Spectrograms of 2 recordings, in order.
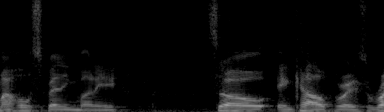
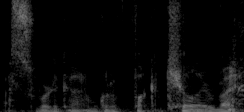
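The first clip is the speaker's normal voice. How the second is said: much softer, fast mutter; inner muttered rage; 6 semitones lower, 9 dB quieter, much faster than usual. Retold or imitated. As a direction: seethe under your breath. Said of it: "in my head".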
